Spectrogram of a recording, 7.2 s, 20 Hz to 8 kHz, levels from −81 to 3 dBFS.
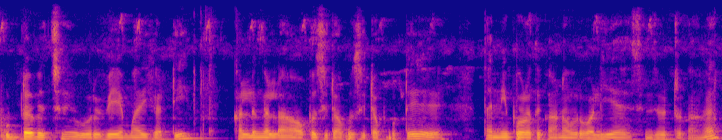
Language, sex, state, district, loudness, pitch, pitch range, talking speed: Tamil, male, Tamil Nadu, Nilgiris, -21 LUFS, 95 Hz, 90-100 Hz, 135 wpm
